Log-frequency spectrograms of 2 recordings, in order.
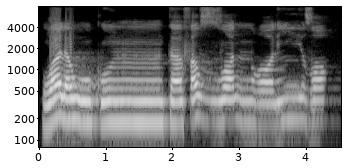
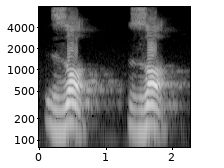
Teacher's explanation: mengucapkan huruf dha dengan makhraj huruf za, yaitu ujung lidah dengan gigi seri bawah. Namun dengan menggunakan vokal o. Jadi makhrajnya itu huruf za, hanya saja diberikan vokal o, zo. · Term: kesalahan yang paling sering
